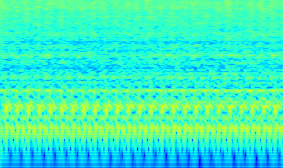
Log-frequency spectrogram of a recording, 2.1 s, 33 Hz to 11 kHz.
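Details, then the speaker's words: Mercedes GLE 450 with 54,000 miles: rough, lumpy petrol idle with an uneven exhaust pulse and flashing check engine light; a misfire is suspected but not confirmed. "uh-oh check engine light is flashing is it misfiring it doesn't feel like a misfire to Me Maybe yeah if you listen to it yeah I guess it"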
